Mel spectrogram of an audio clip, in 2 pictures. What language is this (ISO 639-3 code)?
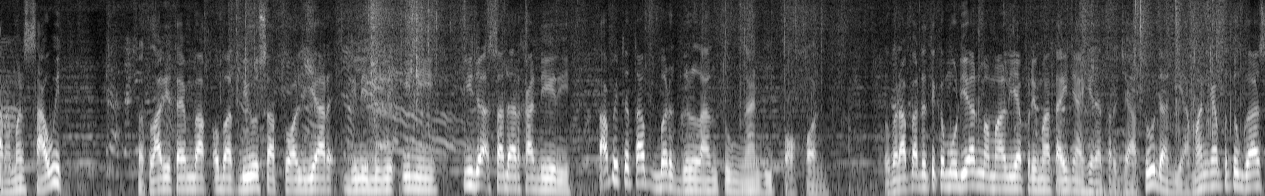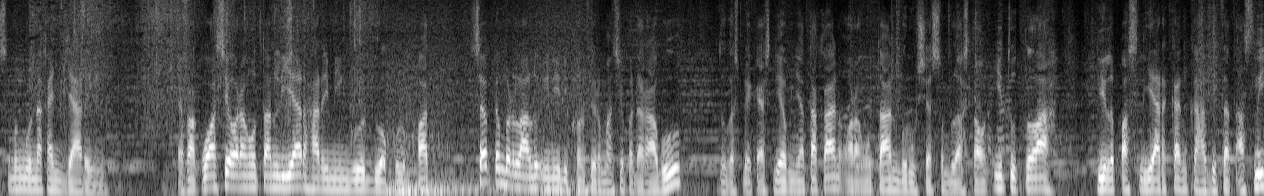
ind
